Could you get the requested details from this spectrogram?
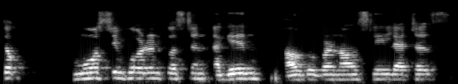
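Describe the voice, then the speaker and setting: A man's voice: on the high side, little pitch movement, measured pace. A man teaching beginner Quran tajweed, explaining rules step by step and quizzing his student with questions. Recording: dull lo-fi sound.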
